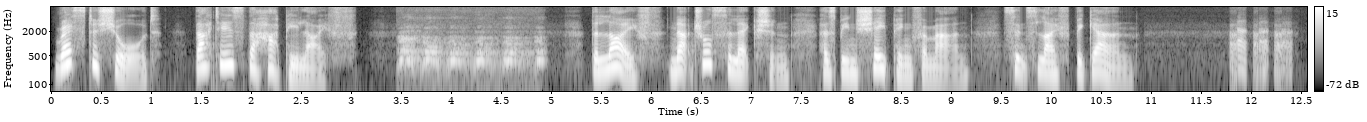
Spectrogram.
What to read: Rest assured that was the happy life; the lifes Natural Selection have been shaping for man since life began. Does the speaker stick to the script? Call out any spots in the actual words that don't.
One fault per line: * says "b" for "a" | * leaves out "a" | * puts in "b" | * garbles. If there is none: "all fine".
* says "is" for "was"
* says "life" for "lifes"
* says "has" for "have"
